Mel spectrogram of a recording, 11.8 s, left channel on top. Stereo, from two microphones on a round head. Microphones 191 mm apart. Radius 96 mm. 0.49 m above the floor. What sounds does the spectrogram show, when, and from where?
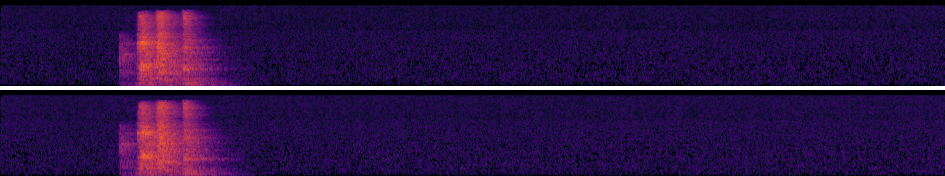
1.5 s tearing paper: 30° left (ahead or behind), 1.3 m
